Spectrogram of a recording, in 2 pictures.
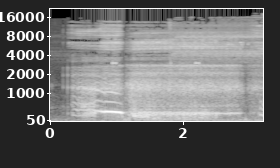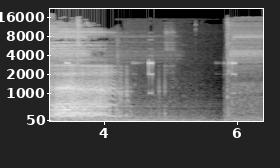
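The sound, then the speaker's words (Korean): A dying father groans and breathes in labored, ragged, quickening heaves, strained, the gasps bunched together before trailing off into near silence with a faint beep near the end. “점점 가빠지는 숨소리를 뚫고 가까스로 뱉어낸 말.”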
